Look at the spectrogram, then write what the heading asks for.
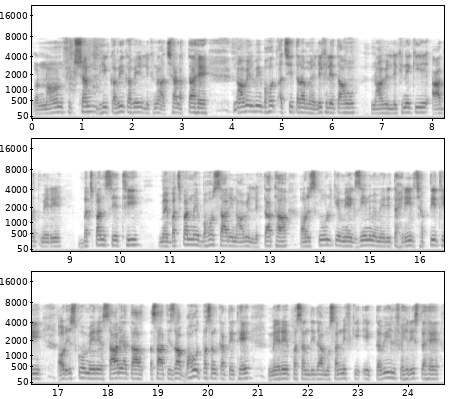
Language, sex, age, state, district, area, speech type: Urdu, male, 30-45, Bihar, Purnia, rural, spontaneous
